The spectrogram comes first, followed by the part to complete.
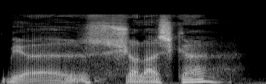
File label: Tuskarr Male Greeting; Warrior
